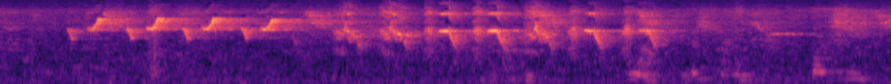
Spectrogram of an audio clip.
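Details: Common myna (Acridotheres tristis) giving a lively run of high whistled and chirping notes, many dropping in pitch, repeated about two or three times a second with faint lower chatter underneath.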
